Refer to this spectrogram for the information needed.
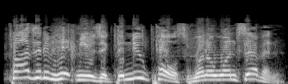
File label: Positive Hit Music; 101.7 WPLL-FM; The New Pulse 101.7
